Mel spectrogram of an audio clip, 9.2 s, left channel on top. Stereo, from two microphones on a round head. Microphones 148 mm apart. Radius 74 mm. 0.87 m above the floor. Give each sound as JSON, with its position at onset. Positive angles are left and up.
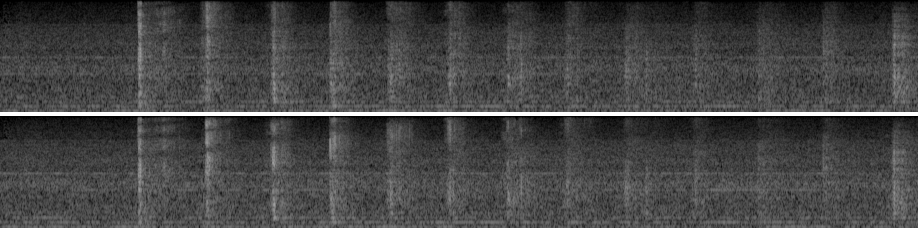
{"t": 1.4, "sound": "footsteps", "side_deg": 0, "distance_m": 0.8}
